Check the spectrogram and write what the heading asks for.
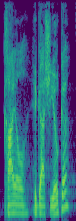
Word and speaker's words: Kyle Higashioka: Kyle Higashioka? – Yes.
